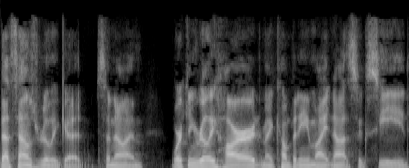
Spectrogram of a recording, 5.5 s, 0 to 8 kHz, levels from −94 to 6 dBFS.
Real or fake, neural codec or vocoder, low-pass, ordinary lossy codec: fake; codec, 44.1 kHz, 7.8 kbps, DAC; 7.2 kHz; MP3, 48 kbps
